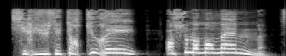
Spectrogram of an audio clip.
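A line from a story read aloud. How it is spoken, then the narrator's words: Urgent exclamation. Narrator (French): s'écria Harry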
